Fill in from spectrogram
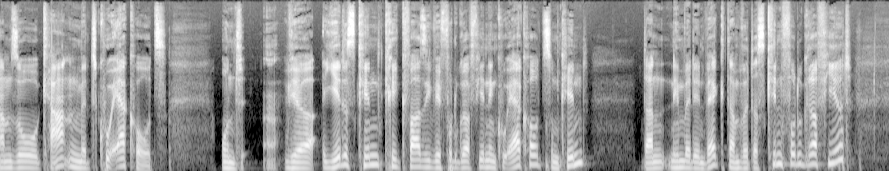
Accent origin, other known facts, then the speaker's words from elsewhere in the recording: Bottrop, North Rhine-Westphalia, Germany; ich komme ja aus Bottrop.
